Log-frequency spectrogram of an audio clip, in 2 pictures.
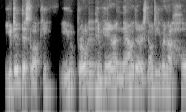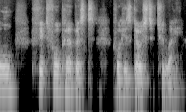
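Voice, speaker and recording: A deep-voiced, haunted narrator, acted by a man, tells a dark audio drama in measured, literary prose. The voice is very low with a creaky, gravelly edge, solemn and brooding throughout. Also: poor audio. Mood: accusing. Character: brooding, guilt-haunted male narrator addressing a killer. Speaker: voice actor at a table read.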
